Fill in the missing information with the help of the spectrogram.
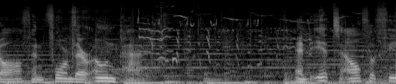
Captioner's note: pups whining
